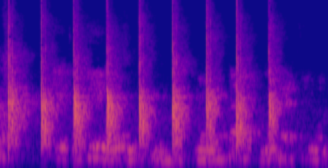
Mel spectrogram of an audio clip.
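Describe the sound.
Steady rhythmic clapping for a participant who earned a second red point in a quiz, about nine sharp claps at an even pace, with faint voices murmuring underneath between the claps.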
